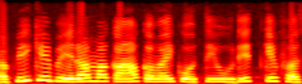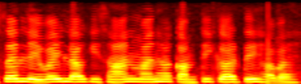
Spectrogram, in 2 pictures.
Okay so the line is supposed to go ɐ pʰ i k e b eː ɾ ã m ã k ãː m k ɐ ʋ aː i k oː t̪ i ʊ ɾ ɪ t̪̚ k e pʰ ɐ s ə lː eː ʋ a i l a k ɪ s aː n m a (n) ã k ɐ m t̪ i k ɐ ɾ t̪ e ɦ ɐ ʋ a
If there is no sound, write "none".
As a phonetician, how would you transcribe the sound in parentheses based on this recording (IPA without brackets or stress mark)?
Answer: n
